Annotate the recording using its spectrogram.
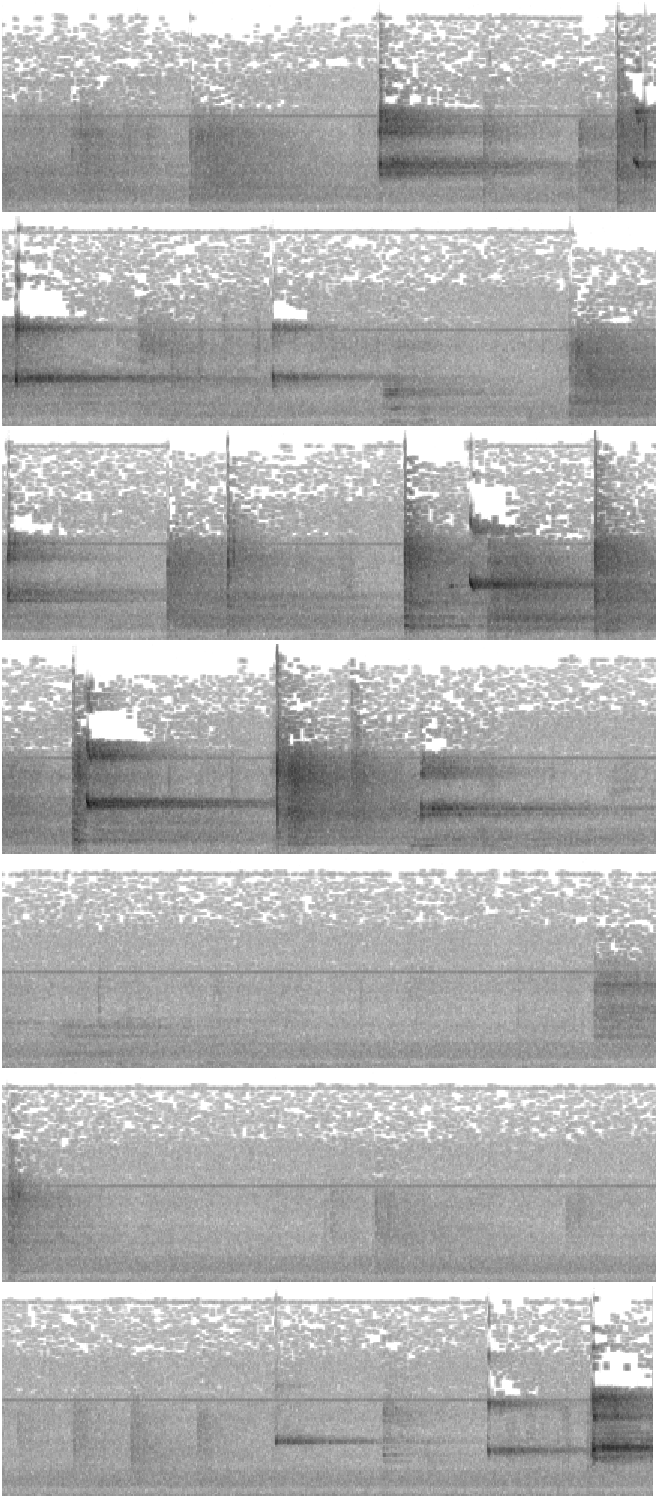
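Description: Doubles badminton played in a large sports hall: sharp racket strikes on the shuttlecock and short squeaks of court shoes on the sports floor, echoing in the hall. The hits and squeaks come thick and fast in the first half, then thin out after about sixteen seconds.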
